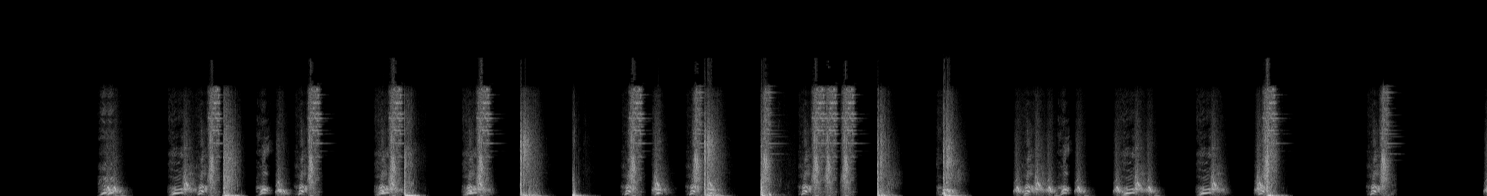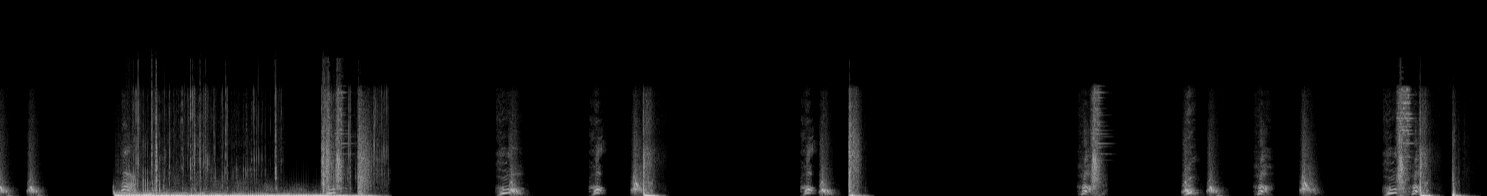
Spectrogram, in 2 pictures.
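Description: Swords clash in quick bursts.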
